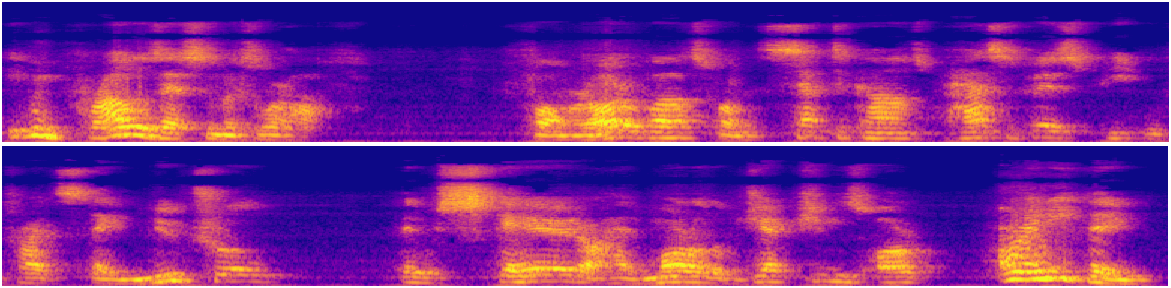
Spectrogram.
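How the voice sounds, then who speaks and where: An actor playing a casual, flustered robot soldier in an audio drama, hesitant and rambling, recorded roomily from a distance. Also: male voice, on the high side, lively intonation, moderate pace, close to an everyday voice. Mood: exasperated. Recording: roomy, distant mic with noise.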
